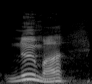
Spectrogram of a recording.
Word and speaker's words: pneuma: The P is silent, so it's pneuma, and it simply means a current of air.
